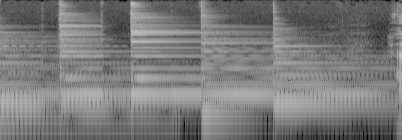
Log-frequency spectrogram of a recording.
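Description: Acoustic guitar with a capo on the first fret, played fingerstyle: a slow run of about six single plucked notes, roughly two-thirds of a second apart, each left to ring into the next.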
